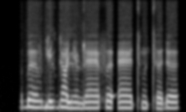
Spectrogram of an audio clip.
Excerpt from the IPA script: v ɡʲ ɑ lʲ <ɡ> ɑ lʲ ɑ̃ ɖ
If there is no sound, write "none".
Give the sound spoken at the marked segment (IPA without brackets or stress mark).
ɡ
